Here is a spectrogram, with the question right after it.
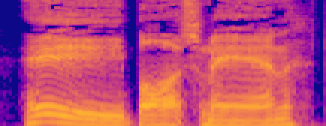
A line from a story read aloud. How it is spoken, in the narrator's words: Jake slurred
